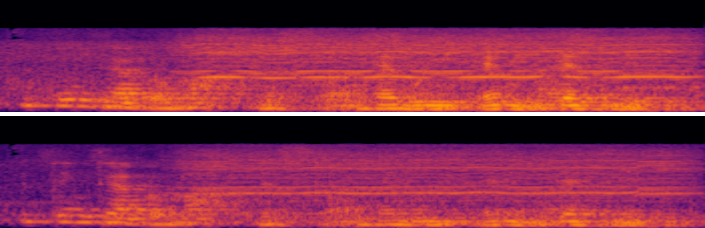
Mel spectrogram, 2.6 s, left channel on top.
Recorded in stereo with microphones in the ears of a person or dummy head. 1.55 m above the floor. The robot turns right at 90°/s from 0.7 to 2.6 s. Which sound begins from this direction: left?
A man speaking, at 1.4 s.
